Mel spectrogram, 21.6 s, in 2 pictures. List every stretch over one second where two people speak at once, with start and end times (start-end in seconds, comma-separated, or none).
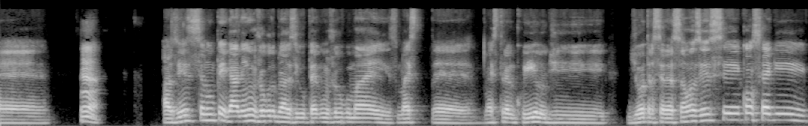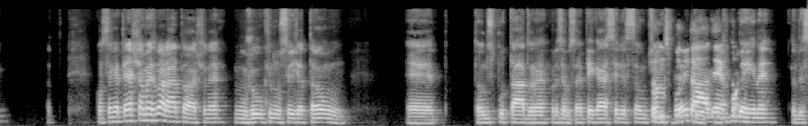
19.4-20.7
